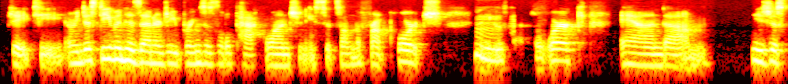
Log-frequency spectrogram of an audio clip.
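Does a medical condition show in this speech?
No.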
